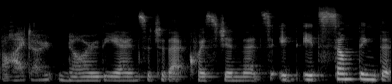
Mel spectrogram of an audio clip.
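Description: A woman with an Australian accent speaks at a medium pitch and a fairly slow pace, her tone bright and sharp. Her intonation stays fairly even in a very clean recording with a silent background. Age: 50s. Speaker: mentor and life coach. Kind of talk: casual interview.

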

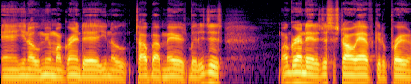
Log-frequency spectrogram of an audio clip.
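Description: Speaking with an American accent, a man has a very deep, low pitch and monotone, flat intonation. He talks at a fairly quick pace against a quiet background. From Oklahoma, Tulsa. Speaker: testimony guest. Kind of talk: testimony.

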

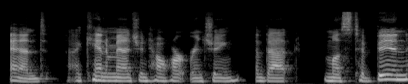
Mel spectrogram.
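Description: Someone with an American accent talks at a fairly slow pace against a quiet background. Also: woman. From New York. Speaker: podcast host. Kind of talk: interview.

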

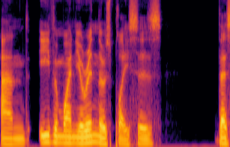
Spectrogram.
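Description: In a Welsh accent, the speaker keeps a moderate pace and fairly even intonation, in a very clean, dry, close recording with a silent background and no echo. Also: man. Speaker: rugby podcast co-host. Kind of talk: casual chat.

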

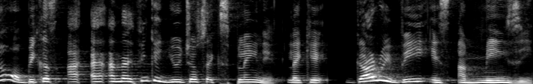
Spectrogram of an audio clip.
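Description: In a Spanish accent, the speaker moves at a moderate pace with very wide pitch swings. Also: woman. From Venezuela. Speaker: small business owner. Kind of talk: podcast interview.

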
